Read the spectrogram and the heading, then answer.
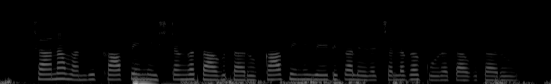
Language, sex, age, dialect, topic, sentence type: Telugu, female, 60-100, Southern, agriculture, statement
